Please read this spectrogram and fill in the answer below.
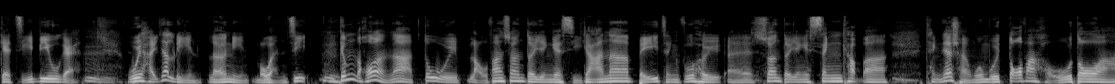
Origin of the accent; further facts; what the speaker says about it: Hong Kong; 咁其实大家譬如我哋香港人揸得上去嘅时候，都习惯得到上面个驾驶嘅时候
